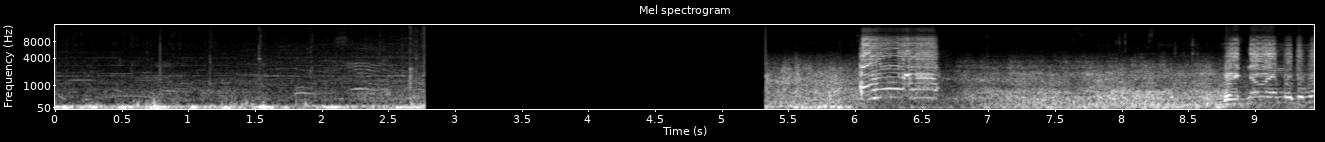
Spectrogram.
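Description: Red Arrows display jets roar past during an air show, a loud broadband jet rumble that cuts out briefly then returns with rising whine, mixed with crowd and wind noise.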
